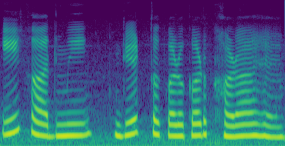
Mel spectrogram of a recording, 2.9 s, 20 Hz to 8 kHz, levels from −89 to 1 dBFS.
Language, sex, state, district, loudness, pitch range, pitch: Hindi, female, Bihar, Patna, -13 LUFS, 230-260 Hz, 235 Hz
